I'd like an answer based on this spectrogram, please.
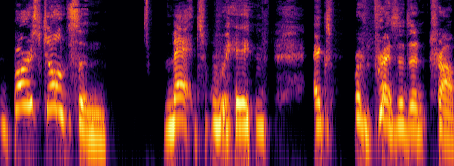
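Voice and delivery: laughter breaking in, swooping, laughing through words. Host back from a break, giving a headline to a guest, laughing while talking. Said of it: "I'm laughing".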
